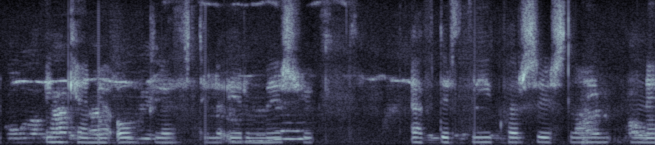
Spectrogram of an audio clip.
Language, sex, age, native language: Icelandic, male, 30-39, Icelandic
